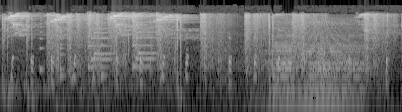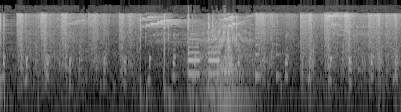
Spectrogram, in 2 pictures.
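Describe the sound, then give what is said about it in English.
A chicken clucks in quick, busy bursts, loud, with a sustained squawk midway and more agitated clucking toward the end. “chicken”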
